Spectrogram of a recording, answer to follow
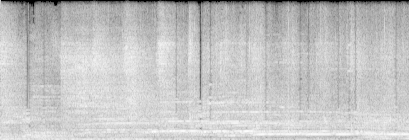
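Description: Beatboxing into a handheld microphone, with long held and gliding vocal tones, over an audience cheering and whooping.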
